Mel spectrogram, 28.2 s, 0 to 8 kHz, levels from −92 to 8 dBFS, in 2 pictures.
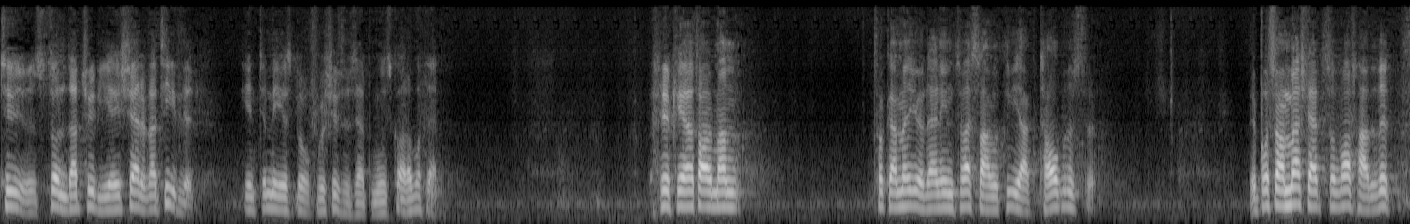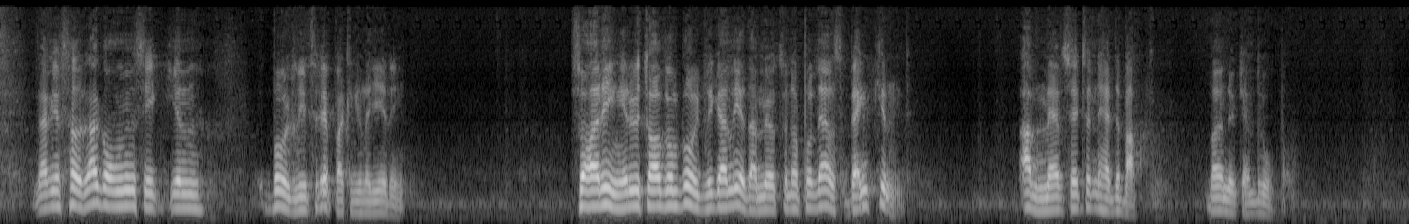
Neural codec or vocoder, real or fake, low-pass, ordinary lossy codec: codec, 16 kHz, 1.1 kbps, Voila-Tokenizer; fake; none; none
